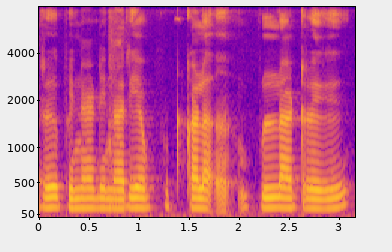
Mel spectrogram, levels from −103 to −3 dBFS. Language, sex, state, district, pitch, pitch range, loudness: Tamil, male, Tamil Nadu, Kanyakumari, 140 Hz, 135-145 Hz, -18 LUFS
